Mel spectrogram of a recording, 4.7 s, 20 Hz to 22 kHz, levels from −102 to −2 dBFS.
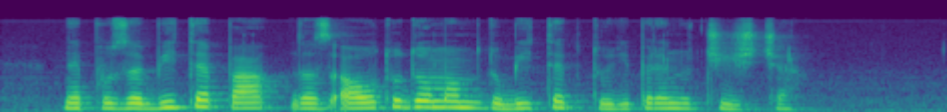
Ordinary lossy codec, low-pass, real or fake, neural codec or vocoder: none; 10.8 kHz; real; none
